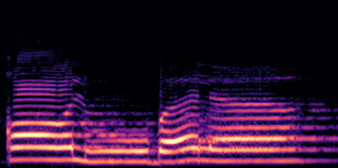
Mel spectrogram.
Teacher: قاف کو یہاں پر موٹا پڑھا جائے گا، لو کو تھوڑا سا کھینچیں گے. بلا، اس کو بھی کھینچ کے پڑھیں گے، کھڑی زبر آ رہی ہے.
